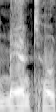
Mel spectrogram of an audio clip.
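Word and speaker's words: Mantoux: I wanted to talk about the manto test. And this is spelled m- an o ux.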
